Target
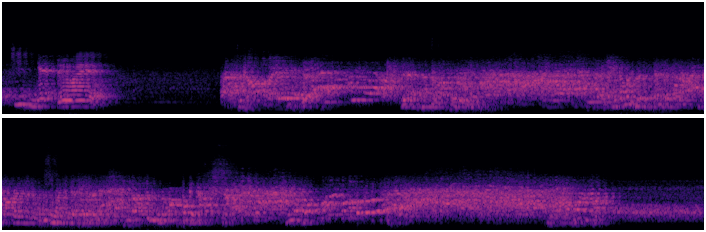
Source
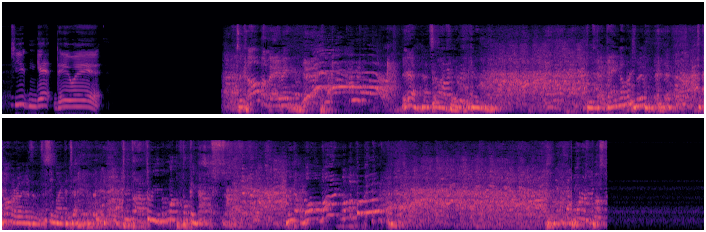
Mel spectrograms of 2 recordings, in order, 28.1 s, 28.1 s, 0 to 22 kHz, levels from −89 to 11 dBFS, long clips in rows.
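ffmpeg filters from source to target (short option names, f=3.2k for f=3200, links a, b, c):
-filter_complex "[0:a]aeval=exprs='val(0)+0.5*0.00841*sgn(val(0))':c=same,highpass=510,afwtdn=0.00708,lowpass=f=1.7k:w=0.5412,lowpass=f=1.7k:w=1.3066,aemphasis=mode=production:type=riaa,acompressor=threshold=-44dB:ratio=6,asplit=2[a][b];[b]aecho=0:1:131|262|393|524|655:0.562|0.214|0.0812|0.0309|0.0117[c];[a][c]amix=inputs=2:normalize=0,afftfilt=real='re*1.73*eq(mod(b,3),0)':imag='im*1.73*eq(mod(b,3),0)':win_size=2048:overlap=0.75,volume=8dB"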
